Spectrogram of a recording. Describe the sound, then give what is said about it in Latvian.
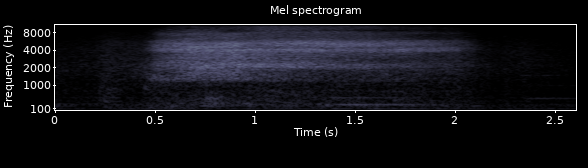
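A deep breath drawn in through the nose during a guided meditation: a single steady, airy hiss lasting about one and a half seconds. It rises quickly, holds level, then tapers off, with no talking. “Vēl viena dziļa ielpa.”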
